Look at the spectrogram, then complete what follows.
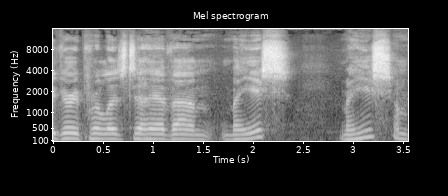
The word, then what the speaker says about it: Mahesh: Mahesh, I'm pronouncing that correctly?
